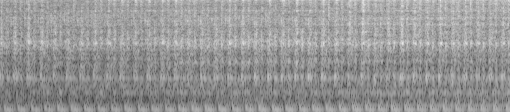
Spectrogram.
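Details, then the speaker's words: Honda Scoopy FI scooter at idle with the front drive pulley removed: a rapid, steady clatter inside the engine persists, so it is not the pulley. Suspected oil starvation, with oil found in the air filter box; cam chain adjustment checked next. "masih ada bunyi"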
